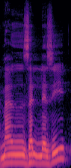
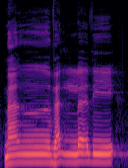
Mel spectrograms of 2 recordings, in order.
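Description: First: The consonant is a sharp z sound. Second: The consonant is a lisped th-like sound. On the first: The speaker calls it wrong. "Bu keskin değildir. Yani men zellezî doğru okuyuş olmaz" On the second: The speaker calls it right. "her iki peltek olan V harfine dikkat edeceğiz"

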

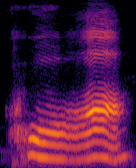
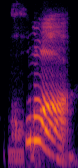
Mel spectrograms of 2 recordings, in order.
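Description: First: The pitch dips low then comes back up. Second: The pitch falls sharply through the syllable. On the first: "The third tone" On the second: "How do we pronounce this in the fourth tone?"

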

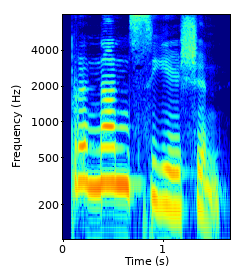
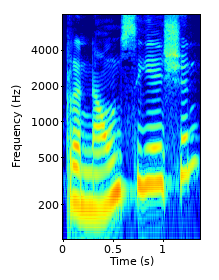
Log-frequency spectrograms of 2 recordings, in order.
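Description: First: The second syllable sounds like 'nun'. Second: The second syllable sounds like 'nounce'. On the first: The speaker calls it right. "but pronunciation" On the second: The speaker calls it wrong. "It's not pronunciation"

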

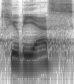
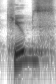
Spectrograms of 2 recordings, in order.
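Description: First: The name is spelled out letter by letter. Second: The name is said as one word. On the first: The speaker calls it wrong. "It is not QBS" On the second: The speaker calls it right. "The official pronunciation is cubes"

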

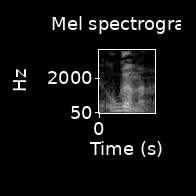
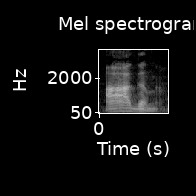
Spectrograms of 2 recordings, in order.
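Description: First: The first vowel is a 'uh' sound. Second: The first vowel is an open 'ah' sound. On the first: This is how it is pronounced nowadays. "Here now they pronounce as ugama" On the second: This is the original form of the word. "but the original word is agama"

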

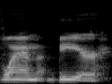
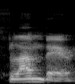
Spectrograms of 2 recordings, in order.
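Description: First: The last syllable sounds like the English word beer. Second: The last syllable sounds like the English word bear. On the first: The speaker calls it wrong. "not Vlambeer, as us Americans like to say" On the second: The speaker calls it right. "it's a little bear, and then there's a flame behind him. So it's Vlambeer"

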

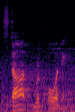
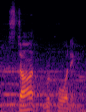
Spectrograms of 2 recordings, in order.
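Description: First: The command is said quietly and less clearly. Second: The command is said loudly and more clearly. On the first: The camera does not pick up the command. The speaker calls it wrong. "it didn't get it the first time" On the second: The camera picks up the command and starts recording. The speaker calls it right. "The second time, when I was louder and clearer"

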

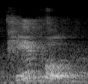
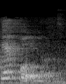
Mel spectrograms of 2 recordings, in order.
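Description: First: The word is said slowly and carefully. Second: The word is said quickly and loosely. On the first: "천천히 하는 사람은" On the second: "근데 빨리 와"

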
